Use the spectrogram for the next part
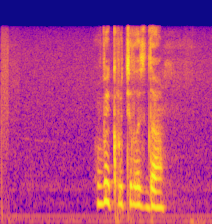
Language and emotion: Russian, neutral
